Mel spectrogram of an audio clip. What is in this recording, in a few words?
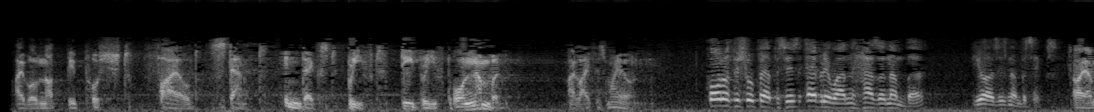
irish radio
